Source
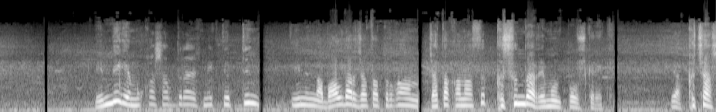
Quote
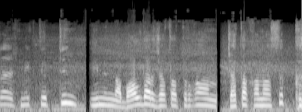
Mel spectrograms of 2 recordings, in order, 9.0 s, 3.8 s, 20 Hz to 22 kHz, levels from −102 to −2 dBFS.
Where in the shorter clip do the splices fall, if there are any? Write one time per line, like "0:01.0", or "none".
0:01.1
